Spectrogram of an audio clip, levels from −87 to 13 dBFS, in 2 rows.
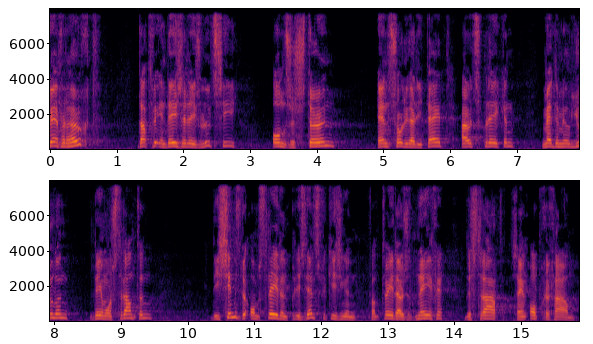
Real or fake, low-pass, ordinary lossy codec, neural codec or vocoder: fake; none; none; codec, 16 kHz, 16 kbps, FunCodec, trained on LibriTTS, 50 frames a second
